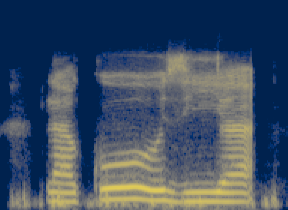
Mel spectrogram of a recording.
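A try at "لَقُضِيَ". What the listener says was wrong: Kenapa panjang kunya ya? Lakudiya. Dod. Lakudiya. Lakudiya.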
